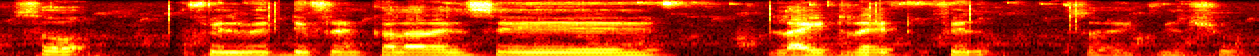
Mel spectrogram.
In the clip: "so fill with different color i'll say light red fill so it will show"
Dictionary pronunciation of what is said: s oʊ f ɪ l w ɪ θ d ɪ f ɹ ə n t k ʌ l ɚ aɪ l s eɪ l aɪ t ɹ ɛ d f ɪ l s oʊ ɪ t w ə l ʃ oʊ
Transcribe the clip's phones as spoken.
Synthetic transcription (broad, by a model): s oʊ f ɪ l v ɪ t d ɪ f ɹ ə n t k ʌ l ɚ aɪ n s eɪ l aɪ t ɹ ɛ d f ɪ l s oʊ ɪ t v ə l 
